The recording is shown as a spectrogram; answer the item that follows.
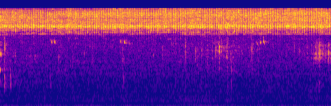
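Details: A hungry female Sedakov's bushcricket nymph (Gampsocleis sedakovii), attacking black cockroaches, gives a steady, very high-pitched hissing buzz that runs on without a break.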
